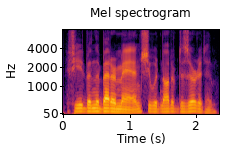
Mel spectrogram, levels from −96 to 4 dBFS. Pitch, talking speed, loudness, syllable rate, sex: 100 Hz, 335 wpm, -16 LUFS, 7.1 syllables/s, male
